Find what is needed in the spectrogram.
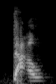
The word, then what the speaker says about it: doubt: Doubt. D-O-U-B-T. B is silent. Doubt.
